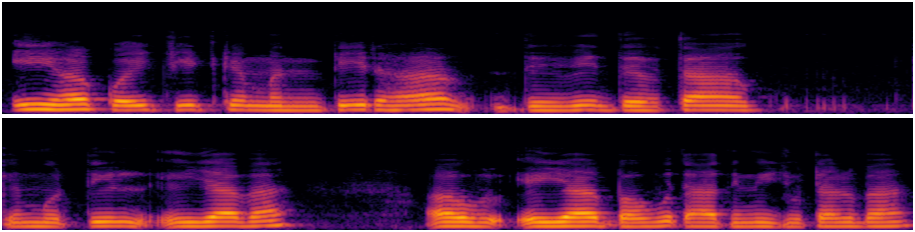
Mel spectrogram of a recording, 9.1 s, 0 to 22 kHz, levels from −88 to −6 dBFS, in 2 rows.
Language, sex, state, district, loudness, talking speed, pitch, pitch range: Bhojpuri, male, Jharkhand, Sahebganj, -29 LUFS, 120 wpm, 155 Hz, 145-160 Hz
